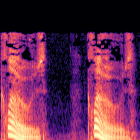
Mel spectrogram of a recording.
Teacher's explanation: 这是双元音 O，先从 a 开始到 u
